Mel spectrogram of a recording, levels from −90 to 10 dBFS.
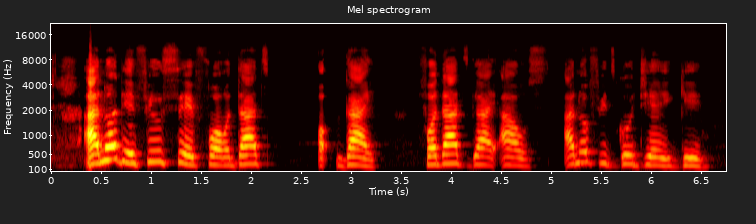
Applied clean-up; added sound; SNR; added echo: none; none; none; none.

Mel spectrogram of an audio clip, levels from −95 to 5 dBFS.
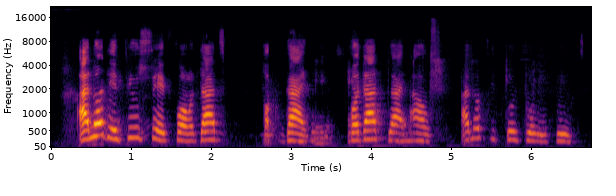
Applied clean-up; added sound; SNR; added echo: neural mask model DeepFilterNet 3.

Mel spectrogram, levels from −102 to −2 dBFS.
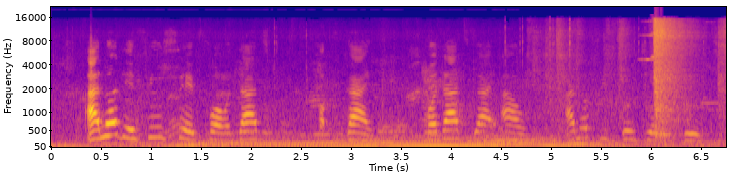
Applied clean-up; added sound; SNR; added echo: none; Bus; 3 dB; none.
